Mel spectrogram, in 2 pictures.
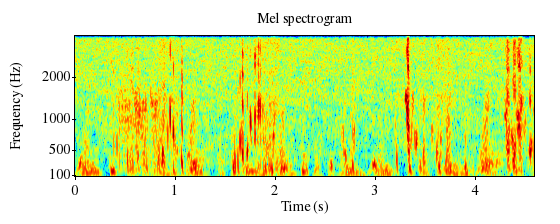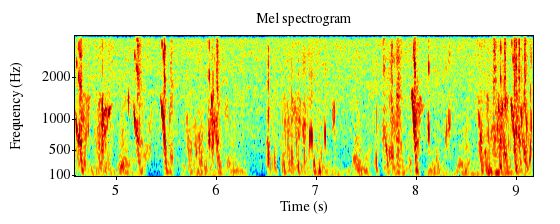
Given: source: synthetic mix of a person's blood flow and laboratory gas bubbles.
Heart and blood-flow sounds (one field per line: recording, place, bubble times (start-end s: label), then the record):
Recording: Doppler ultrasound of blood flow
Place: precordium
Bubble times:
0.33-1.11 s: bubbles
1.55-2.05 s: bubbles
2.25-2.36 s: bubbles
2.65-2.83 s: bubbles
3.18-3.79 s: bubbles
3.88-4.00 s: bubbles
4.29-4.75 s: bubbles
4.78-4.97 s: bubbles
5.09-5.37 s: bubbles
5.43-5.59 s: bubbles
5.68-6.14 s: bubbles
6.49-7.13 s: bubbles
7.15-7.21 s: bubbles
7.56-8.26 s: bubbles
8.29-8.36 s: bubbles
8.59-9.17 s: bubbles
From the record:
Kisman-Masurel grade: 343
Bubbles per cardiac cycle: rolling drumbeat, 9 or more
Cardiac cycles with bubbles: 100%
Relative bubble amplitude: loud (0.450 to 0.775)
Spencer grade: 3 (all of the cardiac periods contain showers or single bubble signals, but not dominating or overriding the cardiac motion signals)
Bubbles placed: only in the low amplitude regions of the cardiac cycle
